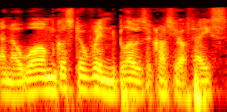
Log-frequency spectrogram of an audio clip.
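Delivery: plain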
